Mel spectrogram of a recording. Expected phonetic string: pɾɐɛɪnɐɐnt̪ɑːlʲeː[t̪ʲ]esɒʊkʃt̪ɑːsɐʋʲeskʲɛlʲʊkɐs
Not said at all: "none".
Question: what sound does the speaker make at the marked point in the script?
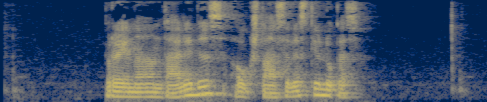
d̪ʲ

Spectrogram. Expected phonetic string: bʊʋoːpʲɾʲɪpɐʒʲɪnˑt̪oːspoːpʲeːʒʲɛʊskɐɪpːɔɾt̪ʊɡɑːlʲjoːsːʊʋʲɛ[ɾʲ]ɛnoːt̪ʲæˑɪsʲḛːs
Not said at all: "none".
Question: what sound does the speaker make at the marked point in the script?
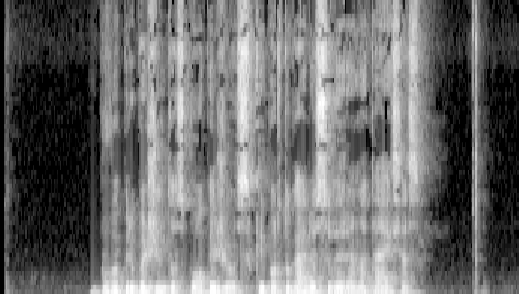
ɾʲ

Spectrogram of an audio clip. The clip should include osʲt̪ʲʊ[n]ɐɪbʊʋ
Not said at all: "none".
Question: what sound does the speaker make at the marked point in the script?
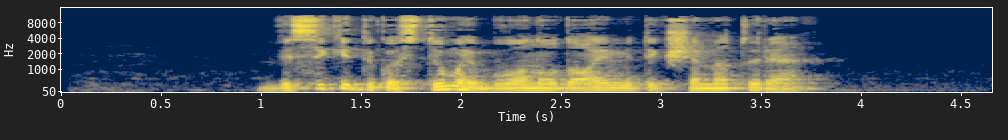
m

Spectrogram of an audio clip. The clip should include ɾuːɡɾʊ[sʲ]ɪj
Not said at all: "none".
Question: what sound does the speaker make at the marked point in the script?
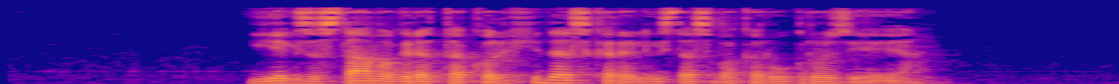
zʲ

